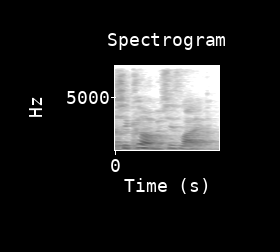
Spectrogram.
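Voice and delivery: ordinary talk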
